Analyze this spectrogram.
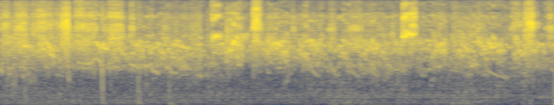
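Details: Budgerigar colony in an aviary, happy birds chirping: a steady bed of high twittering from many individuals, punctuated by clear sharp chirps and a few short squawks.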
